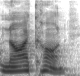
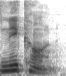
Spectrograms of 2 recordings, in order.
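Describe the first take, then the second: First: The first syllable sounds like 'nye'. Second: The first syllable sounds like 'nee'. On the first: This is how Americans say it. The speaker calls it wrong. "It's not Nikon. ... There's no Ni" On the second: This is how the rest of the world says it. The speaker calls it right. "It's Nikon. ... Say it properly"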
